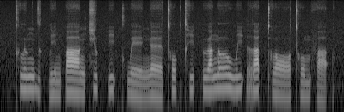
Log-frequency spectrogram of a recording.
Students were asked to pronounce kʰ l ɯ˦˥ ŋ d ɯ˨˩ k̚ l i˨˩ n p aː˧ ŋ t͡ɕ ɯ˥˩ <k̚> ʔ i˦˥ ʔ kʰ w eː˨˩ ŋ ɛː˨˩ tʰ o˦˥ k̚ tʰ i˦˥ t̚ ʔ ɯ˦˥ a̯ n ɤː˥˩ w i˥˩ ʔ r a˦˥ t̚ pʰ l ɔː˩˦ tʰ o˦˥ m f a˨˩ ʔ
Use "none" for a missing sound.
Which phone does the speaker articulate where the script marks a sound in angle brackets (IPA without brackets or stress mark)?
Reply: k̚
